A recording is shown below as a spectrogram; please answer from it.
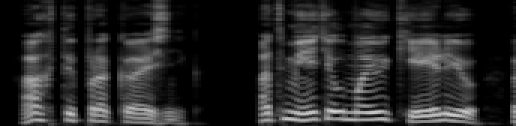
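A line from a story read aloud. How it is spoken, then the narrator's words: Laughing. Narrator (Russian): рассмеялся я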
